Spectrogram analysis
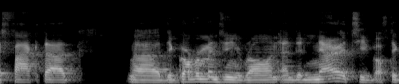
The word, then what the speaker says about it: Iran: But yeah, like I want to just like have this opening here that the pronunciation is Iran, it's not Iran.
